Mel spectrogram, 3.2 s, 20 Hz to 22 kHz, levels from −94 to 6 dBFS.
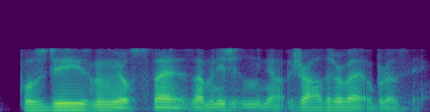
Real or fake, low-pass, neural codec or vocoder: fake; 3.6 kHz; codec, 16 kHz in and 24 kHz out, 0.9 kbps, LongCat-Audio-Codec, four codebook decoder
